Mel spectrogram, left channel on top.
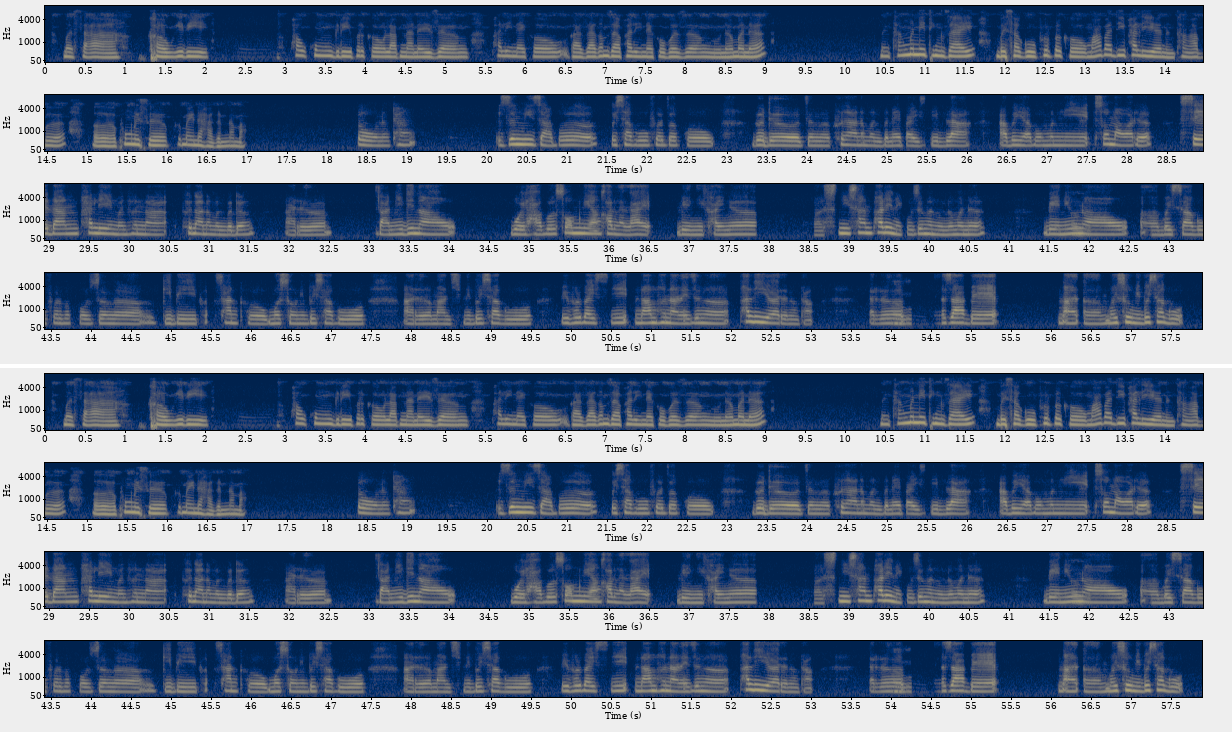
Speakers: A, on the right; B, on the right.
A: मोसाखावगिरि फावखुंग्रिफोरखौ लाबोनानै जों फालिनायखौ गाजा गोमजा फालिनायखौबो जों नुनो मोनो नोंथांमोननिथिंजाय बैसागु फोरबोखौ माबादि फालियो नोंथाङाबो फंनैसो फोरमायनो हागोन नामा?
B: औ नोंथां जोंनि जाबो बैसागु फोरबोखौ गोदो जोङो खोनानो मोनबोनाय बायदिब्ला आबै आबौमोननि समाव आरो से दान फालियोमोन होनना खोनानो मोनबोदों आरो दानि दिनाव बयहाबो समनि आंखाल नालाय बेनिखायनो स्नि सान फालिनायखौ जोङो नुनो मोनो बेनि
A: औ
B: उनाव बैसो बैसागु फोरबोखौ जोङो गिबि सानखौ मोसौ मोसौनि बैसागु आरो मानसिनि बैसागु बेफोरबायदि नाम होनानै जोङो फालियो आरो नोंथां आरो
A: औ
B: जा बे मा मोसौनि बैसागु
